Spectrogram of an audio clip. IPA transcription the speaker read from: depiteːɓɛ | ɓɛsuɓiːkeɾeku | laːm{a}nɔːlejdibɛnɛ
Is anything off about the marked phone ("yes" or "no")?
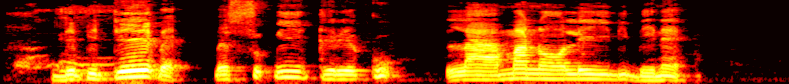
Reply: no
